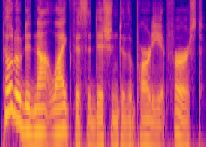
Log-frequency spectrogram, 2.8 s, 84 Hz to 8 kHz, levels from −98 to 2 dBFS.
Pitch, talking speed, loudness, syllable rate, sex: 115 Hz, 240 wpm, -20 LUFS, 5.5 syllables/s, male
